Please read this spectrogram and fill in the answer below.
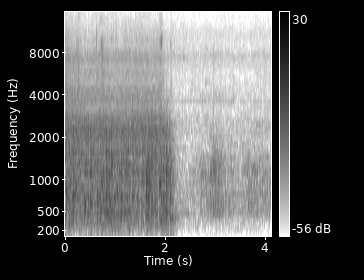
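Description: A long draw on a hookah: a steady hiss of air pulled through the hose and the water base, lasting about two seconds before it stops.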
